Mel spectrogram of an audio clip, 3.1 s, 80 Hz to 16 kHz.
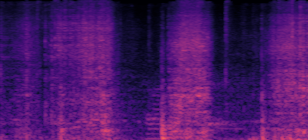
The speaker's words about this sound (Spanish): Con sus palas, 2 soldados tratan de quitar el hielo acumulado en la puerta de uno de los gigantescos módulos hinchables que el ejército de Noruega ha convertido en unos barracones perfectamente equipados para combatir el frío.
